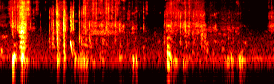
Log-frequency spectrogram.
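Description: A hooked bass splashing at the water's surface in three short bouts. The first, near the start, is the loudest, and a longer stretch of splashing and clicking comes after it.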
